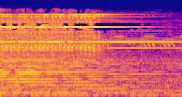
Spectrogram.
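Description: Mobile phone ringing with an electronic ringtone over a steady background music score. The ring stops about a second and a half in.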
